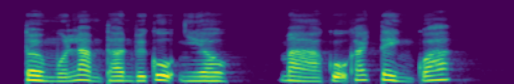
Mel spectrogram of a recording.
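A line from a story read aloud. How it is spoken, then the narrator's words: Sighing, reproachful. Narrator (Vietnamese): Quan huyện thở dài trách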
